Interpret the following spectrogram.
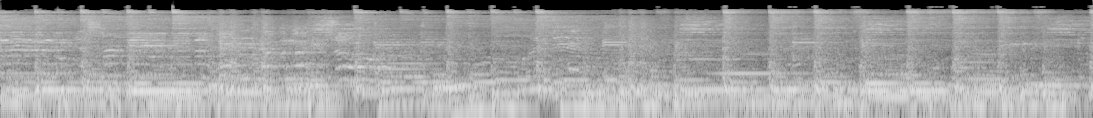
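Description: Live rock band playing: electric guitars, electric bass and drum kit, the drums keeping a steady beat.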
